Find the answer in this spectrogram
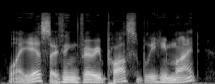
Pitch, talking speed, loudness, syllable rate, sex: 110 Hz, 225 wpm, -16 LUFS, 5.8 syllables/s, male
